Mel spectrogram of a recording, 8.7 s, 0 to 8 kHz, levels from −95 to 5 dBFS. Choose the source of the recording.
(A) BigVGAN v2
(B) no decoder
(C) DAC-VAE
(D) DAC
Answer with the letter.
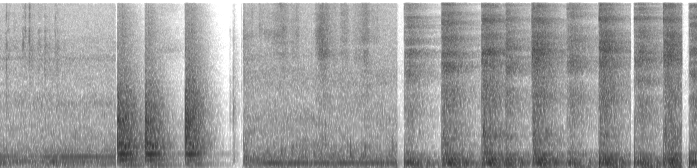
B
